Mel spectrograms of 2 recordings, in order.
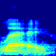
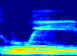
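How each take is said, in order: First: The name ends with an 'ay' vowel. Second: The name ends with an 'ee' vowel. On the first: The speaker calls it wrong. "not Lay" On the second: The speaker calls it right. "It's Lee"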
